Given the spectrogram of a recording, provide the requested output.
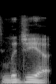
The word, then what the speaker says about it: Ligeia: Well, you know, there's one example, I think it's pronounced Ligeia, L-I-G-E-I-A, where it's, the house takes on these kinds of personalities.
